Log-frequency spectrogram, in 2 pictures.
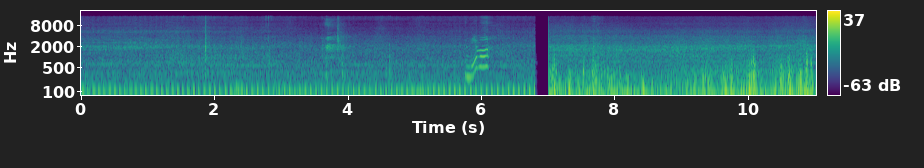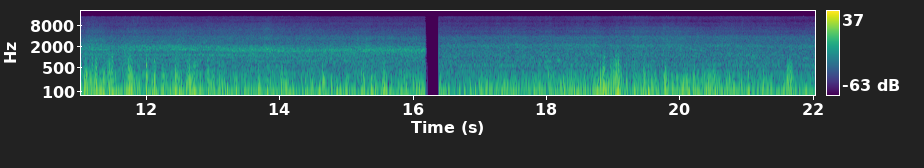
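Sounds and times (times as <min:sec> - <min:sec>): motorbike engine running: 0:00.0 - 0:22.0
wind buffeting microphone: 0:07.0 - 0:22.0.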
